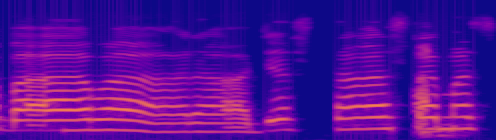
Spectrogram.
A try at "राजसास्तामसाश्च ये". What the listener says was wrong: ಅಲ್ಲಿ ರಾಜಸ ತಾಮಸ ಅಲ್ಲಿ ದೀರ್ಘನೆ ಬರ್ತದೆ. ರಾಜಸಾಸ್ತಾಮಸಾಶ್ಚ ಯೇ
